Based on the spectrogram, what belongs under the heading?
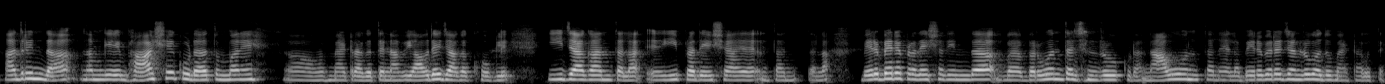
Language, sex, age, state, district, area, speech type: Kannada, female, 30-45, Karnataka, Mandya, rural, spontaneous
